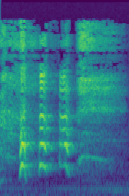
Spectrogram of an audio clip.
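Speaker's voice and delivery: bright laugh high in the voice; sudden high nervous laugh; high teary laugh. Real, not acted. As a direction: laugh it off through tears. Laughing at her own tears.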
